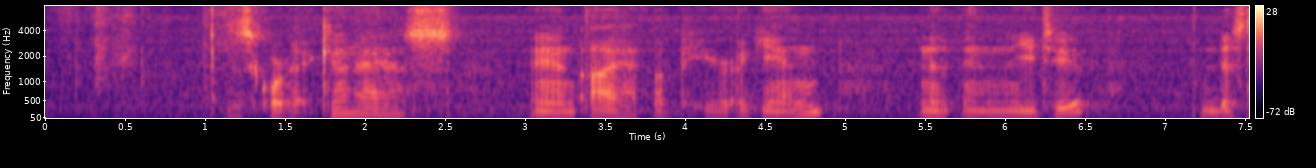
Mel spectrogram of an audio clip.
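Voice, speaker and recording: Quiet and pausing long and often, a man at medium pitch speaks with ordinary pitch variation over noticeable background noise. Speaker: ceiling fan collector and video maker. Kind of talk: casual product demonstration. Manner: quiet, hushed.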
